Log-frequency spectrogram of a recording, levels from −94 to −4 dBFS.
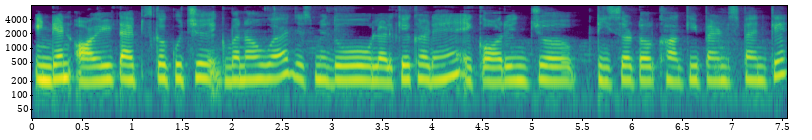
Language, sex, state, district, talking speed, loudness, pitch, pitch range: Hindi, female, Odisha, Nuapada, 185 wpm, -16 LUFS, 210 Hz, 205-220 Hz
